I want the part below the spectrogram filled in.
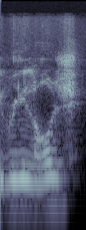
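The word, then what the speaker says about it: reloj: bottom here is called mini relodge sch i think that's how you pronounce it it's uh mini r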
